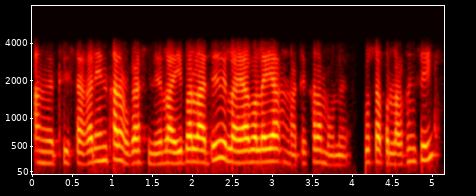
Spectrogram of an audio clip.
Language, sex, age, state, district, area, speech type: Bodo, female, 45-60, Assam, Chirang, rural, conversation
